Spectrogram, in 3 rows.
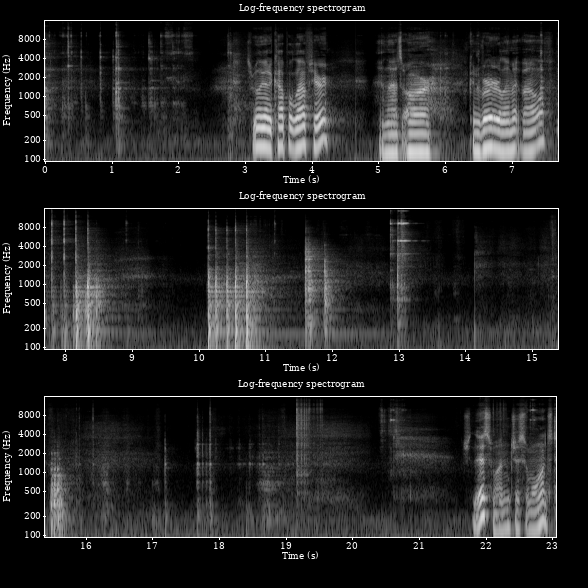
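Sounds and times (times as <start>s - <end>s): metal parts tapping and clinking: 0.0s - 2.2s, 12.8s - 13.4s.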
